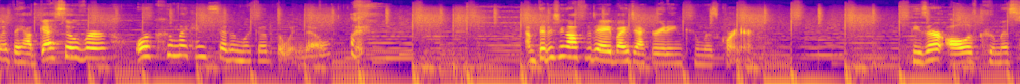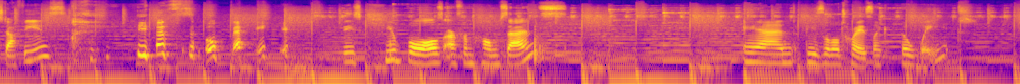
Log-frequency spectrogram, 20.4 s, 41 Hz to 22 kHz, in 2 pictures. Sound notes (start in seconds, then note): 3.5 chuckles; 4.6 upbeat music; 11.6 chuckles; 15.8 upbeat music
